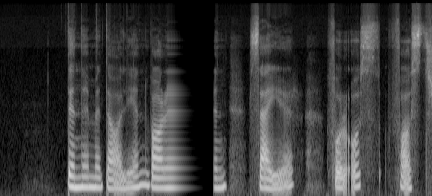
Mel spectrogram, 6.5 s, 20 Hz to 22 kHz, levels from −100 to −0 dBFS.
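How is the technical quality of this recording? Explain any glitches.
One glitch affects the recording: a call audio freeze from 2.53 to 3.24 s. The last sound is stretched into a fading buzz or hiss, then 300 ms of silence, and the speech resumes where it stopped. Nothing is lost, but everything after is 676 ms late, likely from held-up packets draining the jitter buffer.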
